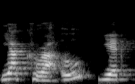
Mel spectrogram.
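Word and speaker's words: يقرأ: Not car. There's a sukun over the qaf. Okay. The sukun over the qaf means that you have to stop there. Okay. Yak ra u. So you have three syllables. The first one is yak with qaf, yak, and it stops. Then ra and then u.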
